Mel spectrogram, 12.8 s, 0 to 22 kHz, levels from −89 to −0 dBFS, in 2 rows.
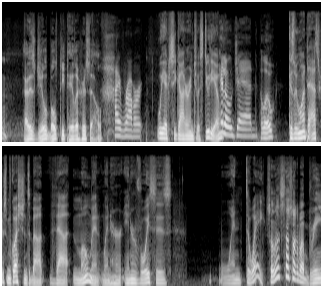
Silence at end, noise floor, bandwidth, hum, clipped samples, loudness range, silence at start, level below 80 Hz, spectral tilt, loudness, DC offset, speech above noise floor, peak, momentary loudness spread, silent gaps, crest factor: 0 s; -58 dBFS; 16 kHz; none; under 0.1%; 5 LU; 0 s; -36 dBFS; -6.5 dB/octave; -16 LUFS; under 0.1%; 42 dB; -2 dBFS; 10 LU; none; 14 dB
